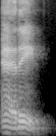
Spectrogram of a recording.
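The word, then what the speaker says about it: array: हैं उसको बोलते हैं एरे. ठीक है. एरे इज the right pronunciation. लोग अरे भी बोल देते हैं, ठीक है, लेकिन अरे नहीं बोलना है, एरे बोलना है.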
